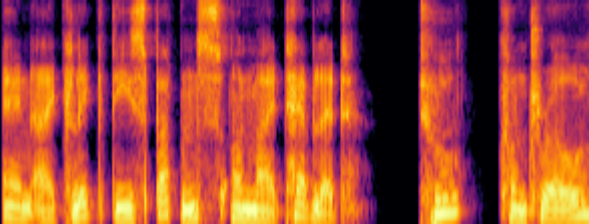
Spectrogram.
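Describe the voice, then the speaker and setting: A man at a very slow pace, medium in pitch, with a non-native accent and a dry, close sound with no echo. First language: not English. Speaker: music software tutorial creator. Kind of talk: tutorial. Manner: halting, with fillers.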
